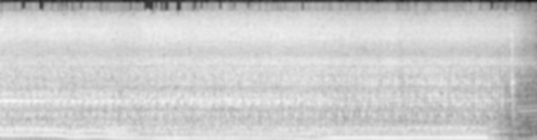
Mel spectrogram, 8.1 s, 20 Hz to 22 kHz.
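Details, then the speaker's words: Spartan Urban Warrior hydro jetter, water on, revved to about 2200 RPM. Steady even hum with no hiss or sputter before shutdown. Normal running. "now we got it Juiced up right now I'm going to give it some more RPMs we're at uh like 2200 RPM"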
